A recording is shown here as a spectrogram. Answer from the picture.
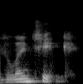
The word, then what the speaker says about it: Valentich: But look, the Americans call him Valentich. It's not Tick. It's Titch.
